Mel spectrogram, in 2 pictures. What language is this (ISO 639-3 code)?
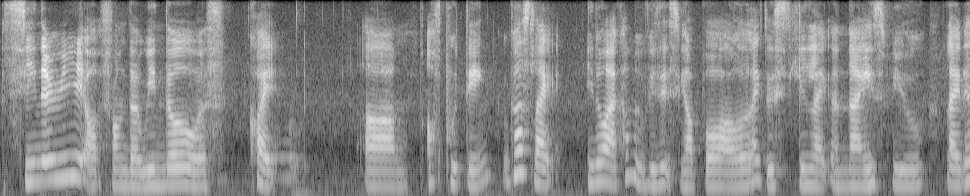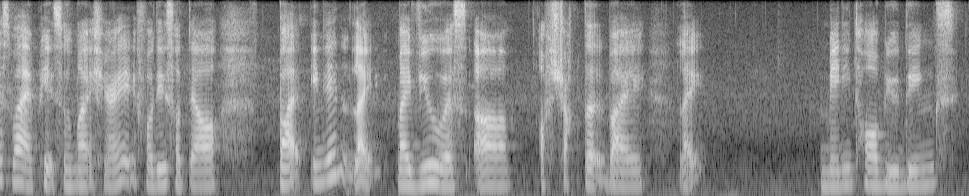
eng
